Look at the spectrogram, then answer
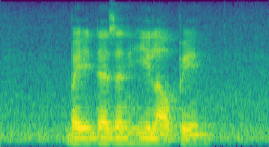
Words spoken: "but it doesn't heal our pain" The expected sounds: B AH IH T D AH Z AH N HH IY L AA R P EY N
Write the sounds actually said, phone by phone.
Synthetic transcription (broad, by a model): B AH IH T D AH Z AH N HH IY L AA W P EY N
